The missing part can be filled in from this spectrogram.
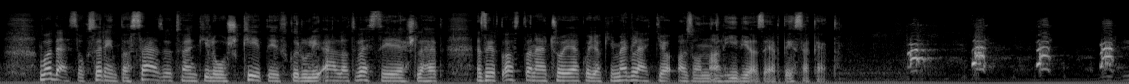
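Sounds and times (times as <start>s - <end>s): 
low constant hum: 0.0s - 11.2s
speech: 0.4s - 8.5s
hunting dog barking in forest: 9.1s - 11.2s.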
